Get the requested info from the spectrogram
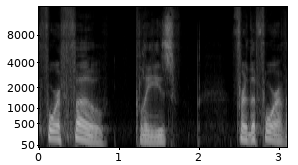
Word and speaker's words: pho: He's like, no, it's pho. Pho.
